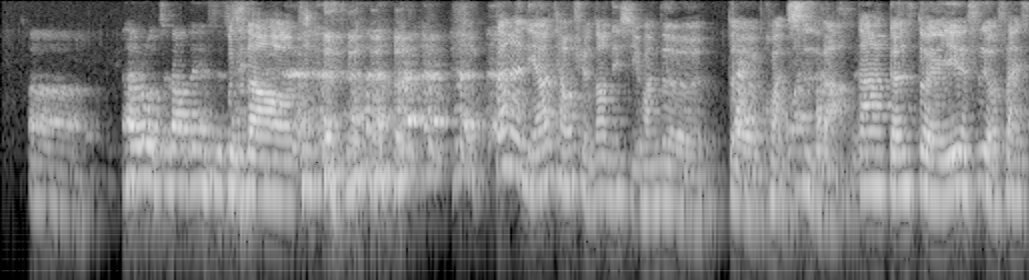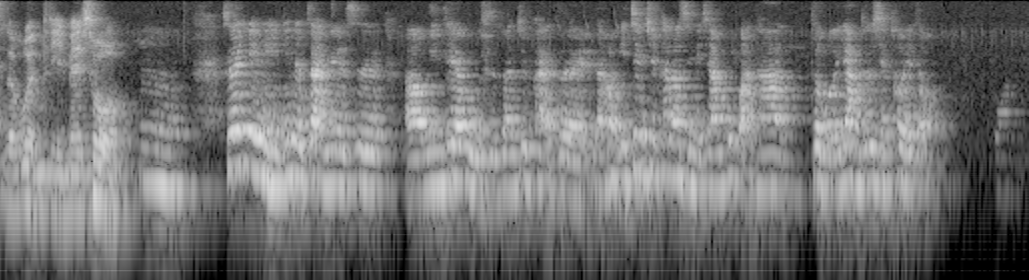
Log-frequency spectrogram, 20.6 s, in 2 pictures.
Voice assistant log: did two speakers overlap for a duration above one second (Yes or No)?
Yes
